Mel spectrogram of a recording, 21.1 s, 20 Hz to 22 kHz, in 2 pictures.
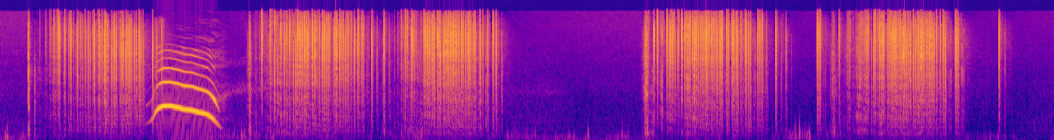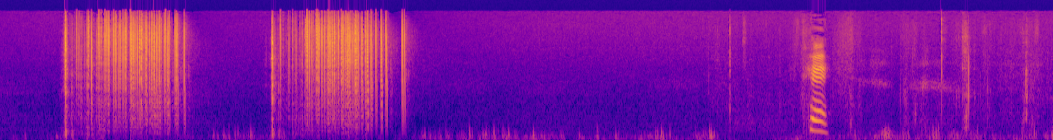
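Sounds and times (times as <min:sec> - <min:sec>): firework sharp pops: 0:00.2 - 0:01.5, 0:02.4 - 0:05.1, 0:06.4 - 0:10.2, 0:11.1 - 0:12.6, 0:13.2 - 0:14.8
fireworks hissing bursts: 0:02.4 - 0:05.1, 0:06.4 - 0:09.7, 0:11.2 - 0:12.5, 0:13.2 - 0:14.6.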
